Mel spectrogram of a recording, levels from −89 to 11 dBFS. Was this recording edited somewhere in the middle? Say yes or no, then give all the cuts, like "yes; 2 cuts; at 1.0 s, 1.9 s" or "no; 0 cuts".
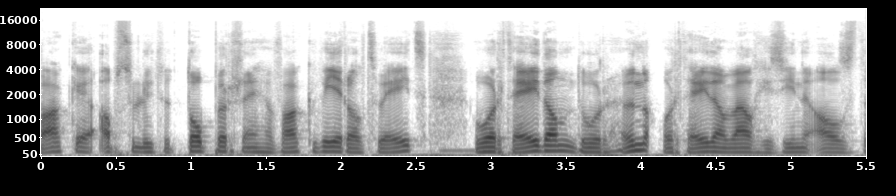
yes; 1 cut; at 4.0 s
